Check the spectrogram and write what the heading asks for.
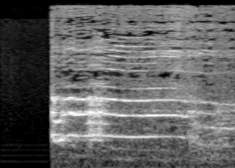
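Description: A rooster crows once, loud: a strained, held cry lasting over a second that trails off, set against a steady background murmur of a busy, noisy space at the Alpha Expo, where chickens are being exhibited.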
